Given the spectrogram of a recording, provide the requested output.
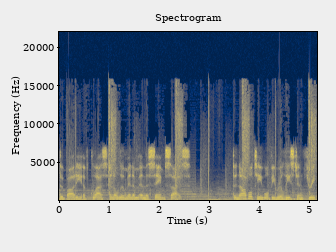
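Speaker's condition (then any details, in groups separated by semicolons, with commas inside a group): No condition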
